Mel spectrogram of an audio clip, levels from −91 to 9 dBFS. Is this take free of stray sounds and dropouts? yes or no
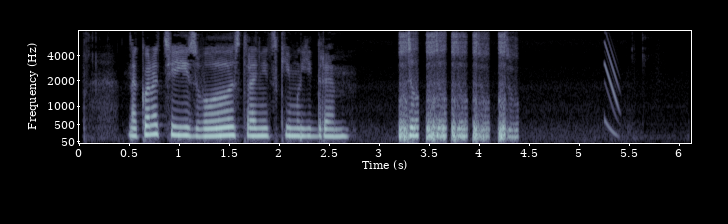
no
